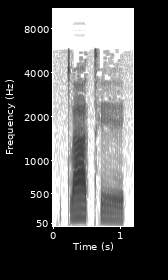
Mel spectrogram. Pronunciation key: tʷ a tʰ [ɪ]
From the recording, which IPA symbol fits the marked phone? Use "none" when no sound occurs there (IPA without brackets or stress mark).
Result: ɪ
